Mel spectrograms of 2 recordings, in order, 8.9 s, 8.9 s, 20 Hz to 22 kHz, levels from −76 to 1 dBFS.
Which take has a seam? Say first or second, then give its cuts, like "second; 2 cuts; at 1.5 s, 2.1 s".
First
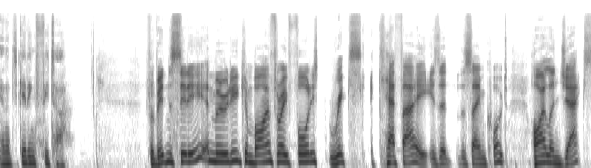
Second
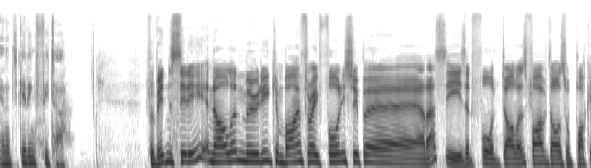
first; 2 cuts; at 3.1 s, 4.7 s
